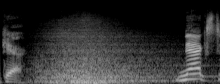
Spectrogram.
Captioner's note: transition whooshes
